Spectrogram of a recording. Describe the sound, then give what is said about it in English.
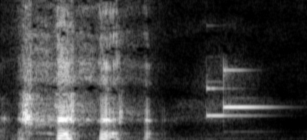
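A short, bright electronic phone notification chime sounds after a few quick bursts of chuckling, holding a steady high tone for a moment before fading out. “Oh, is that your phone?”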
